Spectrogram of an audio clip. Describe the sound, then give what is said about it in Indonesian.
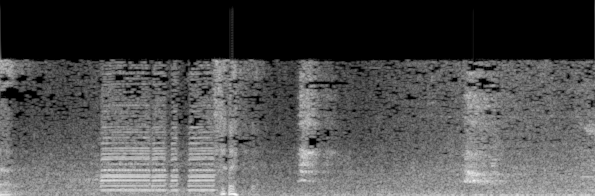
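A car horn honks from the car behind at a traffic light as the light turns green. The blast lasts about a second and is loud and slightly buzzy, followed by road noise and a few brief bursts of other traffic sound. “mobil di belakangku sudah mengklaksonku.”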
